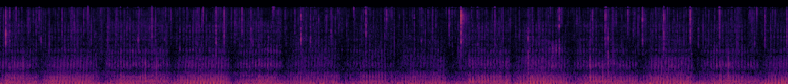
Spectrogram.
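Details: Purring house cat mixed with fireplace crackle, meant for calming and sleep; deep, even rumble rising and falling with each inhale and exhale, punctuated by bright pops and crackling wood.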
